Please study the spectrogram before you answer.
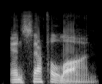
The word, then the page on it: encephalon: American English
